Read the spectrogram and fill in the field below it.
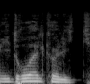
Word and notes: solution hydroalcoolique: French

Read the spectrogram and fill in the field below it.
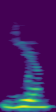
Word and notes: е: Russian

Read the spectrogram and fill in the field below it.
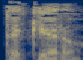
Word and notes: te quiero: Spanish

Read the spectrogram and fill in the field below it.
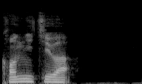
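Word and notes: konnichiwa: Japanese

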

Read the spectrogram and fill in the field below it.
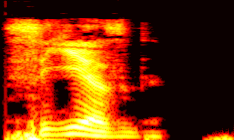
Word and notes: съезд: Russian

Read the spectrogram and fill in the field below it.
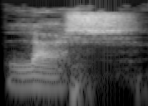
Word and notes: lâche: French

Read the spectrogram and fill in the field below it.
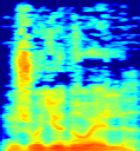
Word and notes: joyeux Noël: French

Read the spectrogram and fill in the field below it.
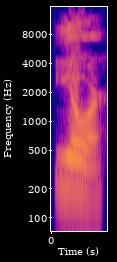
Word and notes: your: English

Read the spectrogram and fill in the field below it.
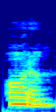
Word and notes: autumn: English

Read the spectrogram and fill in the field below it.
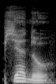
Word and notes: piano: French

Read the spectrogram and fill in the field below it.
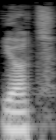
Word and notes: j: German

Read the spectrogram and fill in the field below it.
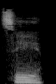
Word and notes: c: German

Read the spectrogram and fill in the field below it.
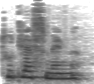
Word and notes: toute la semaine: French

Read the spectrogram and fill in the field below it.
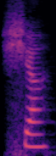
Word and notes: щ: Russian

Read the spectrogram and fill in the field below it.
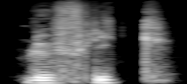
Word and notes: le flic: French

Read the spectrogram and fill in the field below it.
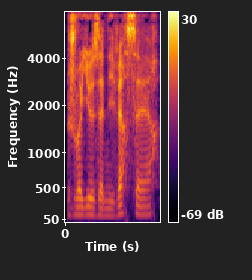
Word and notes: joyeux anniversaire: French

